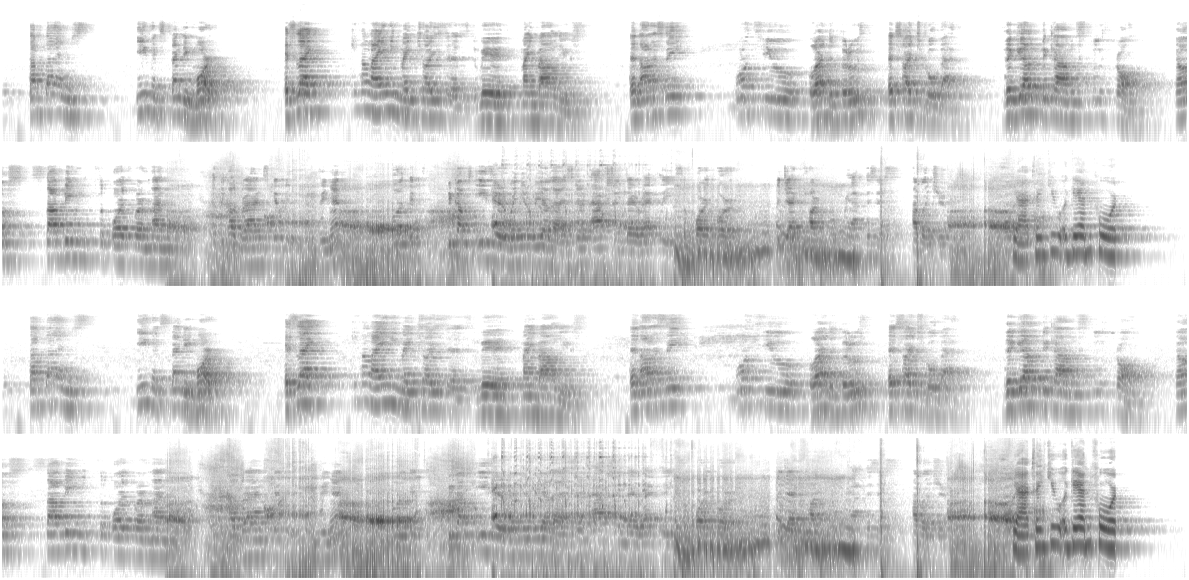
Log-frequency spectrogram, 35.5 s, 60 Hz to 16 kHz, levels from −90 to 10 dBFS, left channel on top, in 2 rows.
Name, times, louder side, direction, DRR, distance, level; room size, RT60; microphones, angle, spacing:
voice 1, 0.4-1.3 2.0-3.2 4.2-4.6 5.2-8.7 9.4-10.2 11.0-12.9 13.3-14.3 15.0-17.0 17.6-20.4 20.9-22.9 23.6-24.0 24.5-28.8 29.4-31.1 31.4-32.0, left 3 dB, 45° left, 2 dB, 2.4 m, -39 dB
sound 1, 20.2-21.4 21.7-30.6 30.9-31.0 31.5-31.6 31.9-33.4, right 4 dB, 45° right, 0.7 m, -36 dB
voice 2, 32.9-34.5, right 5 dB, 80° right, 17 dB, 0.4 m, -28 dB
16.5 x 8.3 x 6.4 m, 1.1 s
head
